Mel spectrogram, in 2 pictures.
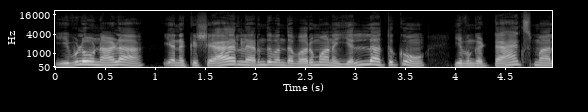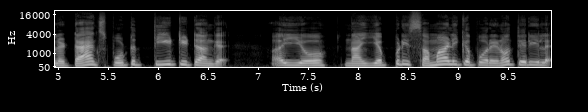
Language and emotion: Tamil, sad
